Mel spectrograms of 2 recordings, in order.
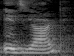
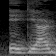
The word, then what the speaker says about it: Agiad: AGIAD एजियाड, एगियाड, जो भी आप प्रोनाउंसिएट करिए इसे।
